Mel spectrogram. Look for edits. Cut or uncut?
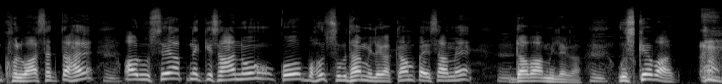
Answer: uncut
